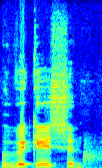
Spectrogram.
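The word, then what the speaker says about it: vacation: फिर नेक्स्ट है वेकेशन।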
